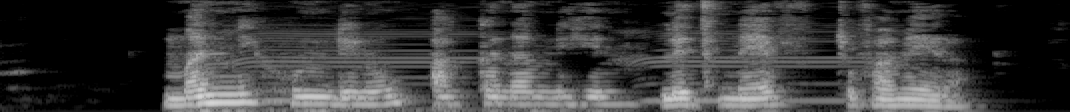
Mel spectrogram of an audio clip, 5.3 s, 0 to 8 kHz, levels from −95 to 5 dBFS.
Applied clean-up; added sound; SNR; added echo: classical method WPE with log-MMSE.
